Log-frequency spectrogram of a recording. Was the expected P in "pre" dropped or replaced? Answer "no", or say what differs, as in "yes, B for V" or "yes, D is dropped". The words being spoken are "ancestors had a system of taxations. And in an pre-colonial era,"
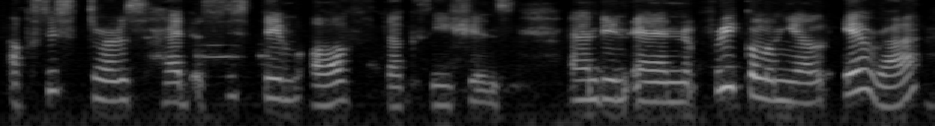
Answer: yes, F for P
